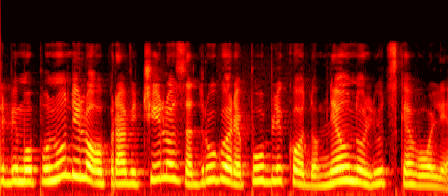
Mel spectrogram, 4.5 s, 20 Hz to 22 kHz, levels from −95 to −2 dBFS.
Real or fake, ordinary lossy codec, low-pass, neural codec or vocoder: real; none; 9.9 kHz; none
